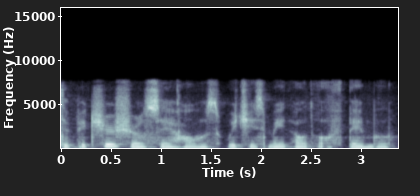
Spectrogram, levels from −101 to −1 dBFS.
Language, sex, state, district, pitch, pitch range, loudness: English, female, Nagaland, Kohima, 190 Hz, 185-195 Hz, -18 LUFS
